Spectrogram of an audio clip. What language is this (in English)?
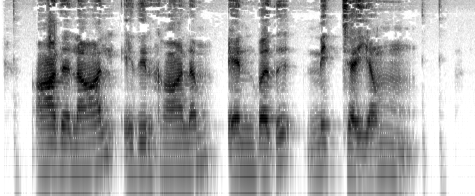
Tamil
